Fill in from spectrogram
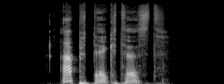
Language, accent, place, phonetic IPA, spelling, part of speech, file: German, Germany, Berlin, [ˈapˌdɛktəst], abdecktest, verb, De-abdecktest.ogg
- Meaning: inflection of abdecken: 1. second-person singular dependent preterite 2. second-person singular dependent subjunctive II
